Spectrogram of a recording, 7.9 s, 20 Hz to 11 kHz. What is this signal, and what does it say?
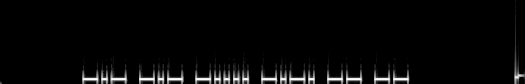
Morse code, heard as a keyed tone, about 17 wpm, 700 Hz. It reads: KK6CMM
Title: USA Call Signs 17wpm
